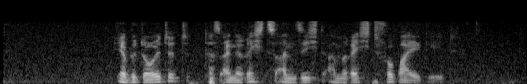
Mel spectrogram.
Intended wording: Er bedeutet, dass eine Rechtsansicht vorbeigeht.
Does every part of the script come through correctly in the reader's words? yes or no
no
